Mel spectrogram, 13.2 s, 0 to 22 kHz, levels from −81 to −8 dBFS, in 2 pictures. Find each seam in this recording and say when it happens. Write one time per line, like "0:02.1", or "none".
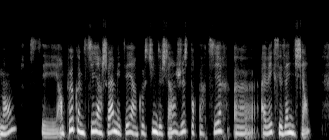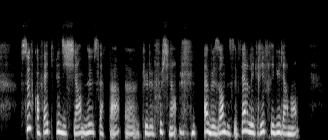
none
